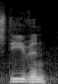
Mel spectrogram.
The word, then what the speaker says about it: Stephen: maybe Stephen Smith or stepan Smith I I it's spelled Stefan but I think uh uh his name is pronounced Steven uh Smith drops to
